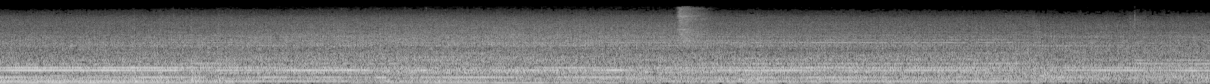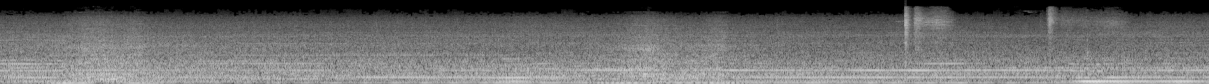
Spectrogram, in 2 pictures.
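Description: Heavy truck engine running steadily, the asphalt-spraying truck of a road repaving crew, with a few short clicks near the end.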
